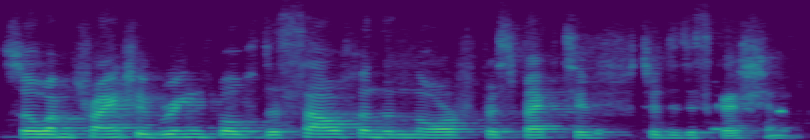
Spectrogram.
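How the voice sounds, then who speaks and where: A woman's voice: lowish voice, little pitch movement, normal speed, slight background noise. A woman from Brazil introducing herself politely and composedly as a panel guest on an online call. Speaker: panel guest, advocacy officer. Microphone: video call. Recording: echoey, dull online call.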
